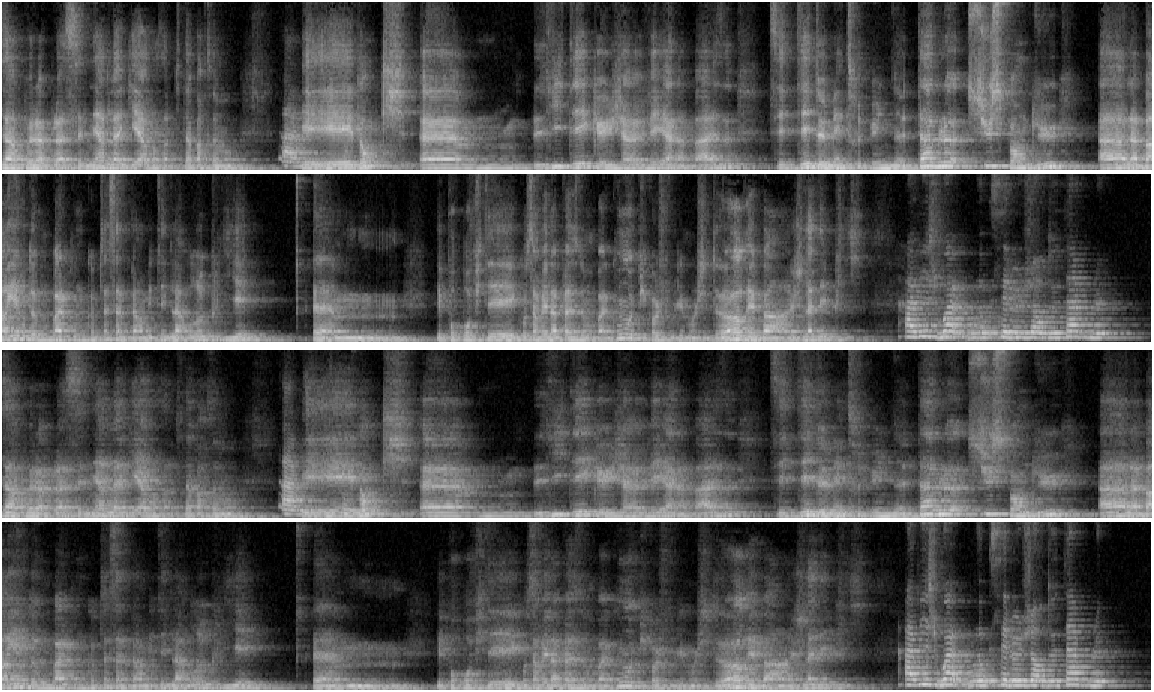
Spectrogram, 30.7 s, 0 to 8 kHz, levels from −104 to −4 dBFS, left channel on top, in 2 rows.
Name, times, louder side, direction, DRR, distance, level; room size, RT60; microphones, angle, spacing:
voice 1, 0.0-3.1 4.0-10.0 10.3-14.2 14.6-18.7 19.5-20.6 21.1-26.8, left 3 dB, 60° left, 5 dB, 0.9 m, -31 dB
voice 2, 3.7-4.1 4.5-4.9 27.4-30.0, right 2 dB, 50° right, 3 dB, 1.1 m, -30 dB
8.9 x 5.6 x 4.2 m, 1.3 s
head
